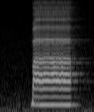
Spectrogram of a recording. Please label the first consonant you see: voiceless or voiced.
voiceless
